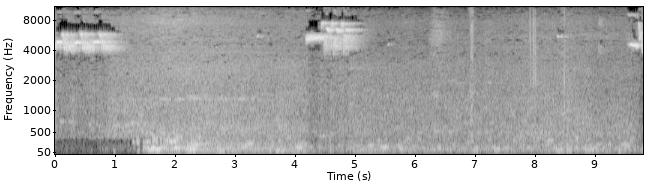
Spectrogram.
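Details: Siberian blue robin (Larvivora cyane), a migratory songbird, gives three short, high, bright trilled song bursts spaced a few seconds apart, over a steady low rumbling background.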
